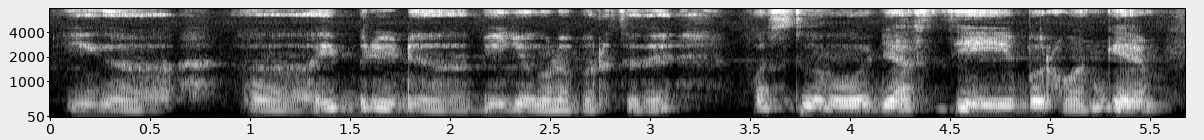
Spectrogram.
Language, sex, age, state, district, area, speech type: Kannada, male, 60+, Karnataka, Shimoga, rural, spontaneous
